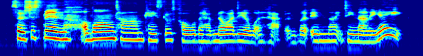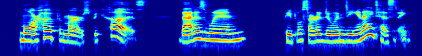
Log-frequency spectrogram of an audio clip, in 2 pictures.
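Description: In a very clean recording with a silent background, a woman with an ordinary speaking voice at medium pitch talks at a moderate pace, using ordinary pitch variation and big swings in loudness. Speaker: true crime podcast host. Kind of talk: casual storytelling monologue. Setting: solo podcast recording.

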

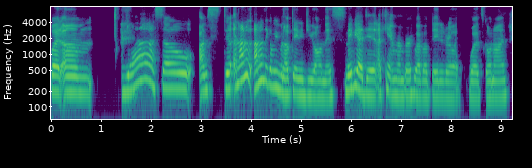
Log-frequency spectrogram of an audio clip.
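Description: A woman with a normal speaking voice talks at a moderate pace and medium pitch. Her intonation is lively, and the background is quiet. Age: 20s. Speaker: podcast co-host. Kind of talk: casual chat.

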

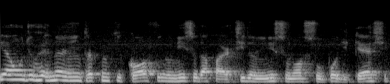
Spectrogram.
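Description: Speaking at a fairly quick pace, a man uses a normal speaking voice, fairly high in pitch, with ordinary pitch variation. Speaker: football podcast host. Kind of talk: casual chat. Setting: virtual recording session.

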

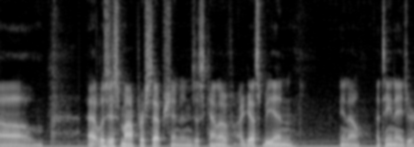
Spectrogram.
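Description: This man's voice is fairly low and moderately paced. He talks in a monotone, flat intonation. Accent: Southern US. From US South, southeast Arkansas. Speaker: college ministry director. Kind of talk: casual chat.

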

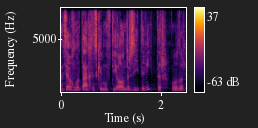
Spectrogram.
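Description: A man's medium-pitched voice shows ordinary pitch variation on a very clean recording with a silent background. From Switzerland, Zurich. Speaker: MMA fighter. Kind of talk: casual chat.

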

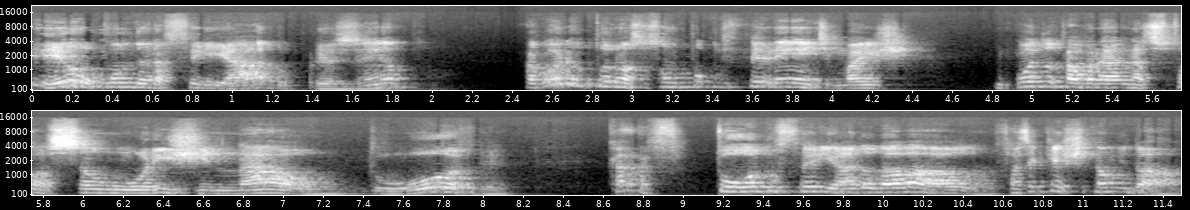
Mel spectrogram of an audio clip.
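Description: The speaker is a man with a high pitch. He moves at a fairly quick pace, his pitch swinging very widely. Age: 40s. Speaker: teacher and school founder. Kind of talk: casual interview.

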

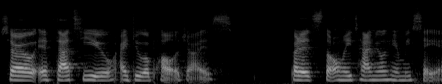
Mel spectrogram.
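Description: A woman with an American accent speaks at a medium pitch in a dark, mellow tone. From US South, North Carolina. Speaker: podcast host. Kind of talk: personal testimony.

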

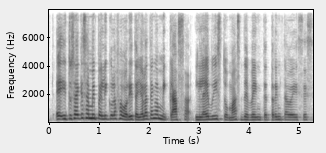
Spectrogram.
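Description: A woman of medium pitch races along at a very fast pace, her pitch varying in an ordinary way. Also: hardly any pauses. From Dominican Republic, Monte Plata. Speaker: journalist. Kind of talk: casual chat.

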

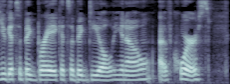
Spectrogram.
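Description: This woman's voice sits at a fairly low pitch. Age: 20s. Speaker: podcast host and emerging artist. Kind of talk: solo casual monologue. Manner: chatty, filler-heavy.

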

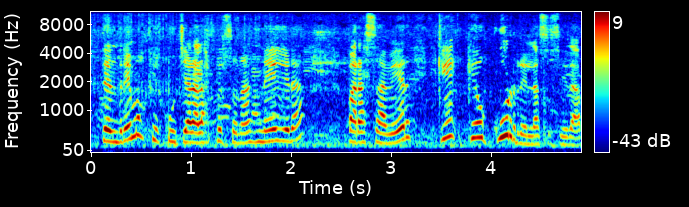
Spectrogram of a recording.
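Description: A high-pitched woman's voice with lively intonation at a moderate pace, against noticeable background noise. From Canary Islands, Spain. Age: 30s. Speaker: touring cyclist and feminist blogger. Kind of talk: interview.

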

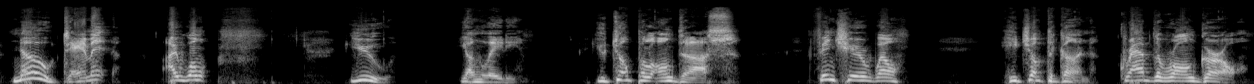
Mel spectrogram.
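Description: A man puts on a raspy character voice at a fairly high pitch, with very wide pitch swings and very even loudness. He speaks at a fairly slow pace with long, frequent pauses. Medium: audio drama. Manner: cranky, sarcastic, swearing.

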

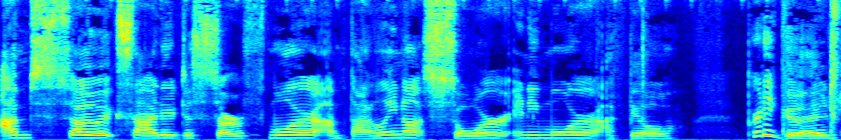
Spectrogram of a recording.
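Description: In a very clean recording with a silent background, a woman with a Southern US accent speaks in an animated tone at a fairly high pitch. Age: 20s. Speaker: podcast host. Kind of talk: casual monologue.

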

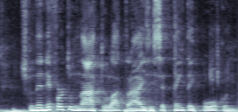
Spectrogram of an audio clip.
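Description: Noticeable background noise sits behind a man with a fairly high pitch. He talks at a moderate pace with fairly even intonation. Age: 30s. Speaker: mayor-elect, businessman. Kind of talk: casual interview. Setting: live podcast studio.

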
